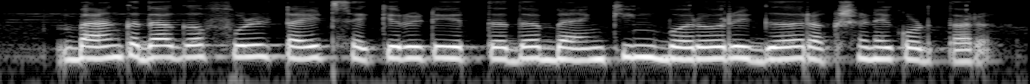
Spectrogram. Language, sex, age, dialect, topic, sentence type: Kannada, female, 18-24, Northeastern, banking, statement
